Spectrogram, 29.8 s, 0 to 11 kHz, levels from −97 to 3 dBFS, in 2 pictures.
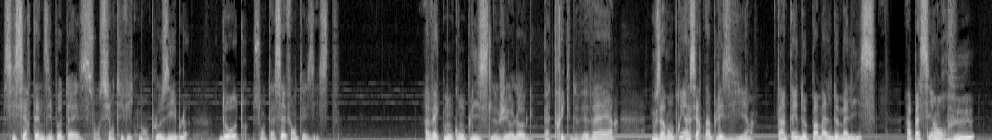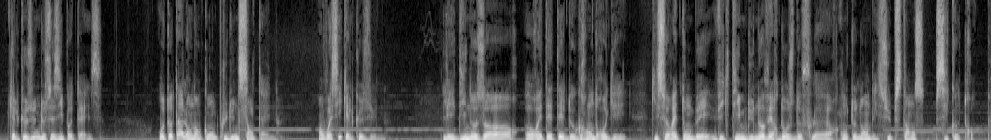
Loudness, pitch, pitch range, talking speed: -18 LUFS, 125 Hz, 110-155 Hz, 135 wpm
